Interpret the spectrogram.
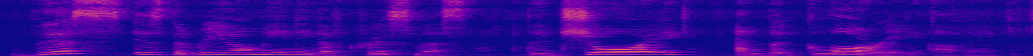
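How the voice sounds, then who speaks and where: Woman, storybook reader, unhurried pace, mid pitch, dramatic delivery, hushed phrase endings. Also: lively intonation. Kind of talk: expressive read-aloud storytelling of a Christmas book.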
